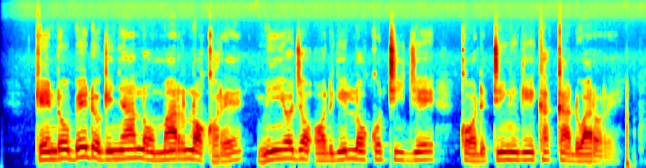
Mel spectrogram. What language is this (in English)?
Luo (Kenya and Tanzania)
